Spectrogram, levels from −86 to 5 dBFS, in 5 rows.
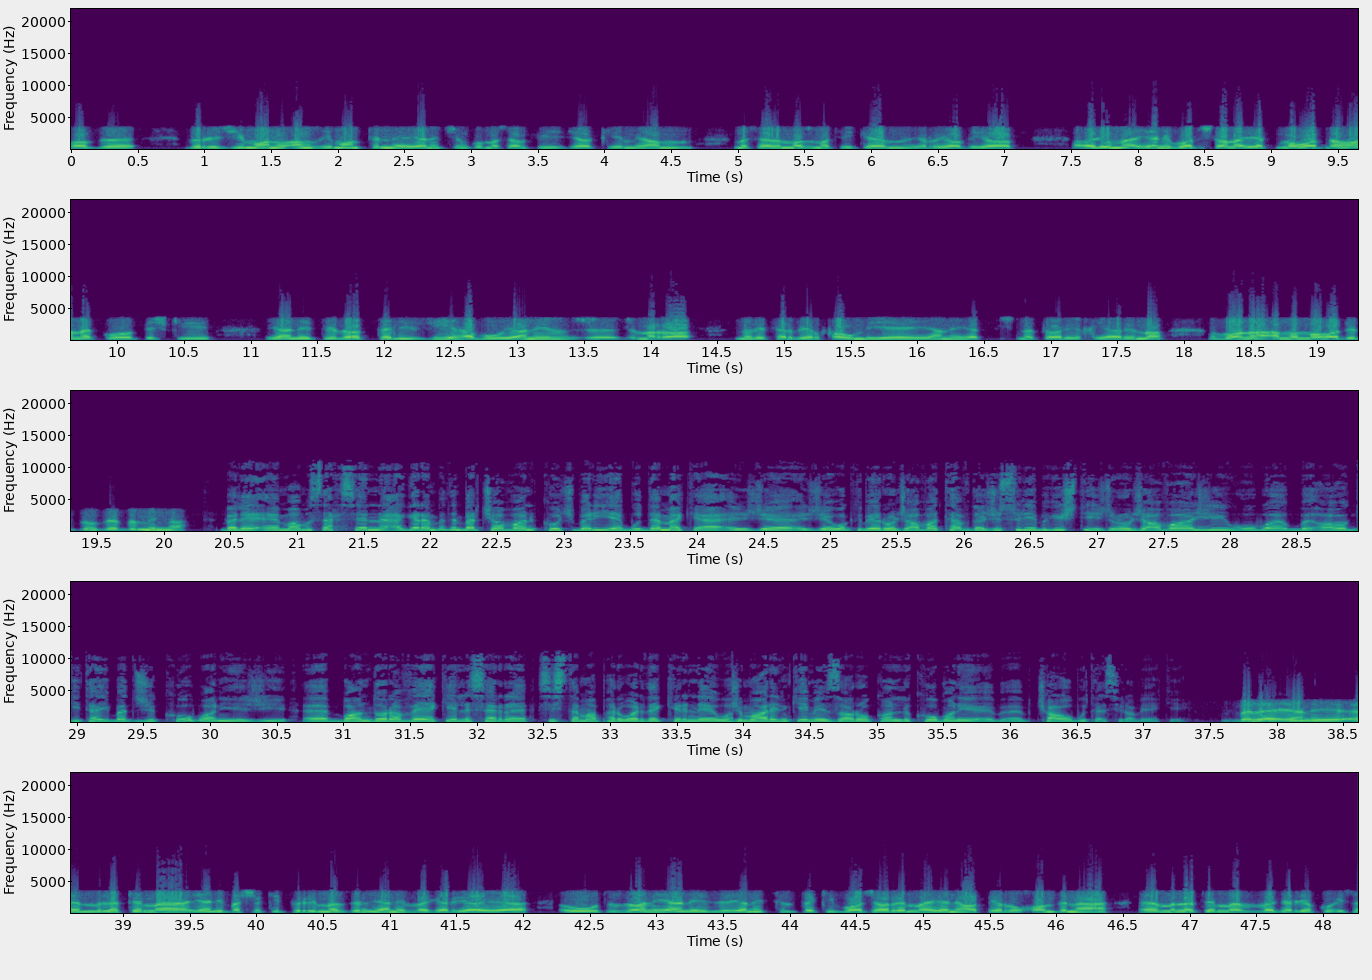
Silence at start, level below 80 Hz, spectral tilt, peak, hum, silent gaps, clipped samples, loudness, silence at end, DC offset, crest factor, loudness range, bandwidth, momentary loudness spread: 0 s; -66 dBFS; -5.5 dB/octave; -8 dBFS; none; none; under 0.1%; -23 LUFS; 0 s; under 0.1%; 14 dB; 4 LU; 11 kHz; 8 LU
